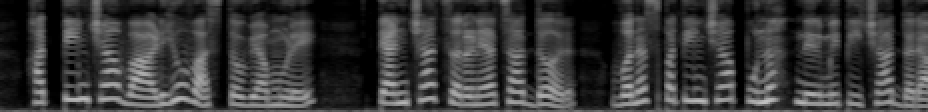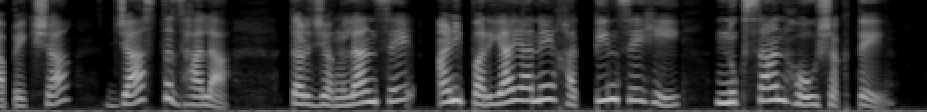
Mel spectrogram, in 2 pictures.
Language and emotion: Marathi, neutral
